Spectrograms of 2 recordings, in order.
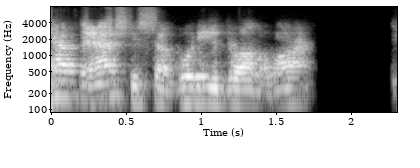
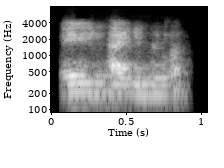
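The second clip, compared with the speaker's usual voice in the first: softer and lower, easy hello; soft friendly greeting; 6 semitones lower, 7 dB quieter than usual. Shown as a demonstration. Showing viewers his softer side, quiet and easy. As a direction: drop it down to a gentle, calm greeting. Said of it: "there are times that I speak very".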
